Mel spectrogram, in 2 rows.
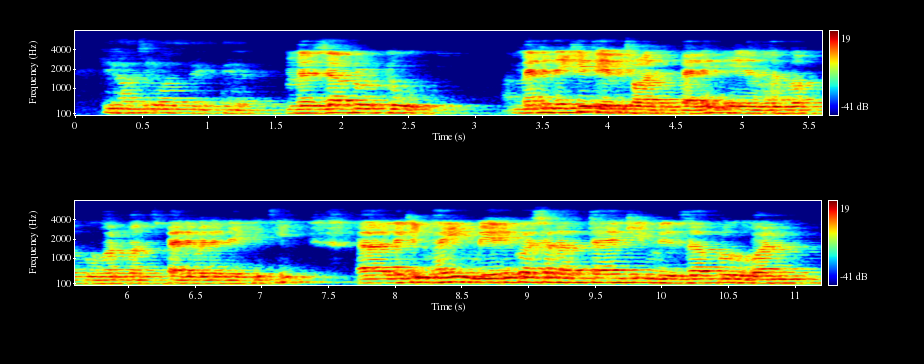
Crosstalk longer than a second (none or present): none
